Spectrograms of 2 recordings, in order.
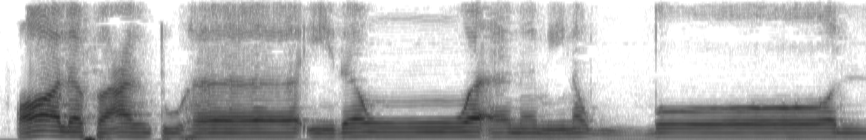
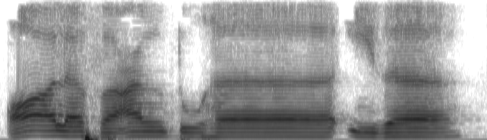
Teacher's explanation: nun sukun pada kata idzan ya hanya terlafadzkan tatkala kita wasal · Shown in: first take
